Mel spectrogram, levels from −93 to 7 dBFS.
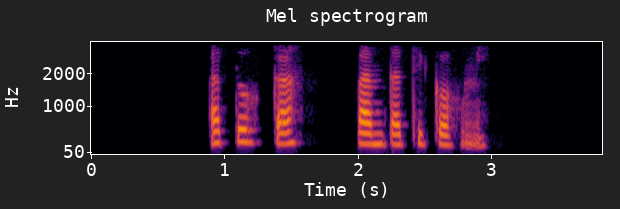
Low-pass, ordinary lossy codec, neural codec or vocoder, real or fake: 3.6 kHz; AAC, 32 kbps; none; real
